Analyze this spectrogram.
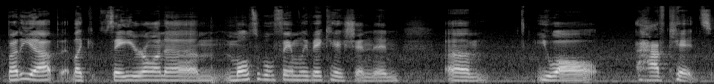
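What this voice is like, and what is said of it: Hoarse, fading voice. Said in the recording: “sorry, I'm losing my voice.”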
